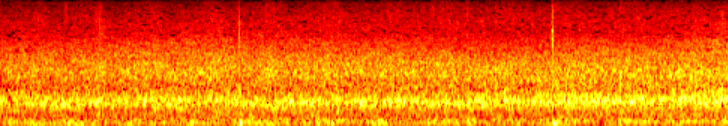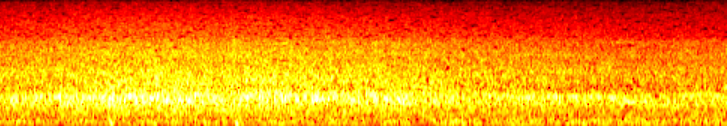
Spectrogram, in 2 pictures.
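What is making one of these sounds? A large stadium crowd roars steadily, swelling louder midway.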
